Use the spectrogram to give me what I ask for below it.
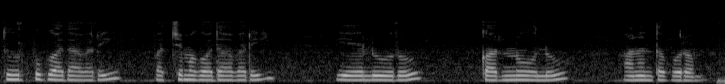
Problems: constant background noise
